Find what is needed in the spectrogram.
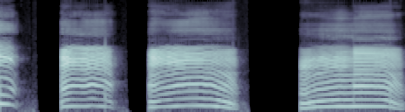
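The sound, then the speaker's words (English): A person imitates a goat with three drawn-out, low, buzzy bleats, each held steady for about a second, after a brief clipped start. The calls are loud and separated by short silences. “Yeah, I have worked on all my animal noises. Yeah. I do a pretty good goat.”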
